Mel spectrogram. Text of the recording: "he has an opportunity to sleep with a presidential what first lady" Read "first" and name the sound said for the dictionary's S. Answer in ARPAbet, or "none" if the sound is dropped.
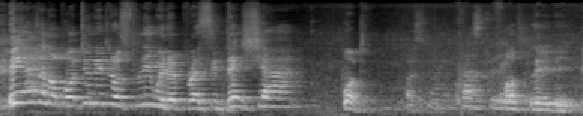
none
